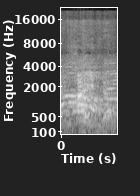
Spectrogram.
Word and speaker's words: Ida: Ida. Idea. It's like idea without the E.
